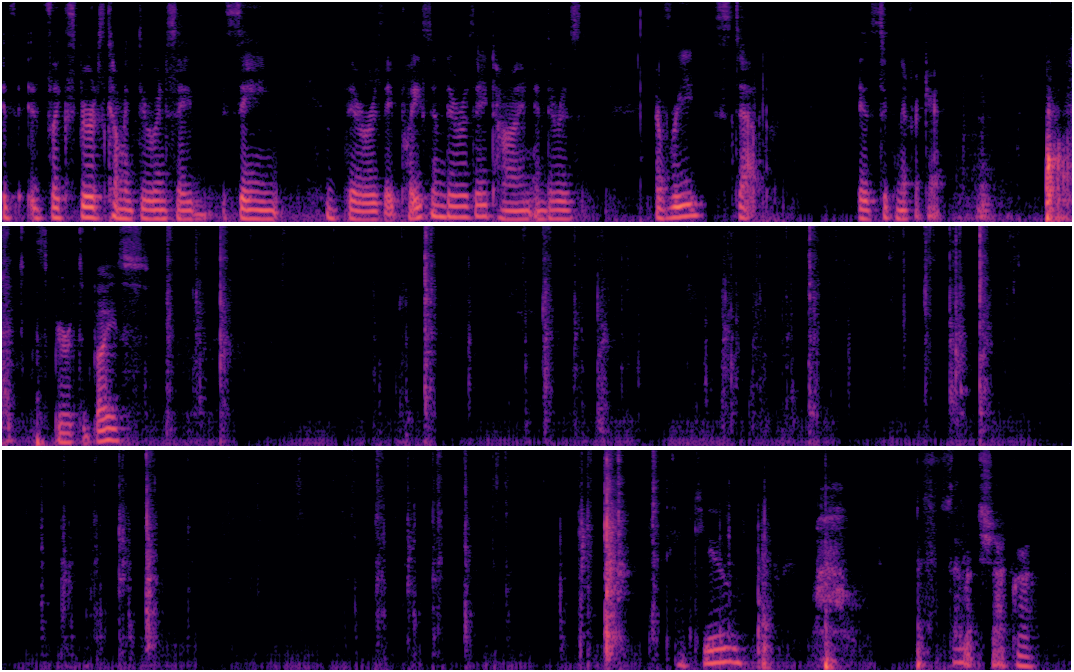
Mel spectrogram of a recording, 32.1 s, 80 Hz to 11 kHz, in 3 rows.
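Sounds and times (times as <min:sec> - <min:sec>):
cards shuffling: 0:25.1 - 0:29.1.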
